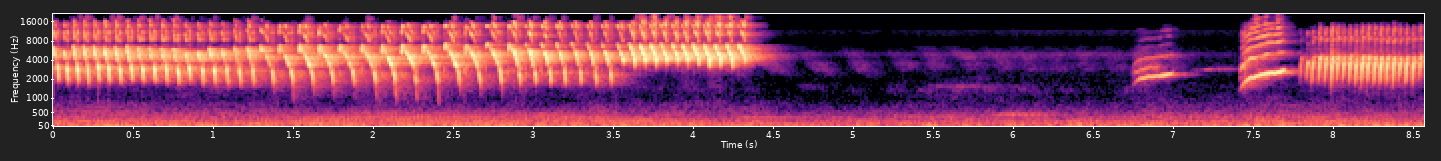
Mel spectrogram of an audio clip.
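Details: Canary singing as a lure to make other canaries answer: a fast dense rattling trill held for over four seconds, then quiet, followed by a few sharp rising notes and a brief buzzy burst.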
